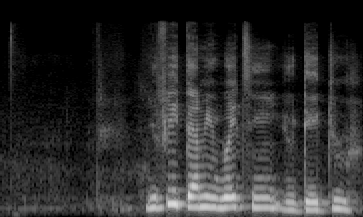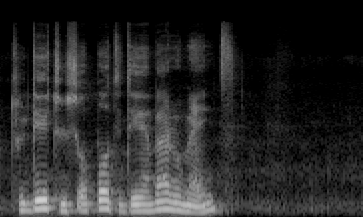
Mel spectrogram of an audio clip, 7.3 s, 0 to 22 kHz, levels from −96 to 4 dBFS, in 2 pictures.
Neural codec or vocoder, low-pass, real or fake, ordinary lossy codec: codec, 32 kHz, 1.9 kbps, SNAC; 14.4 kHz; fake; none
